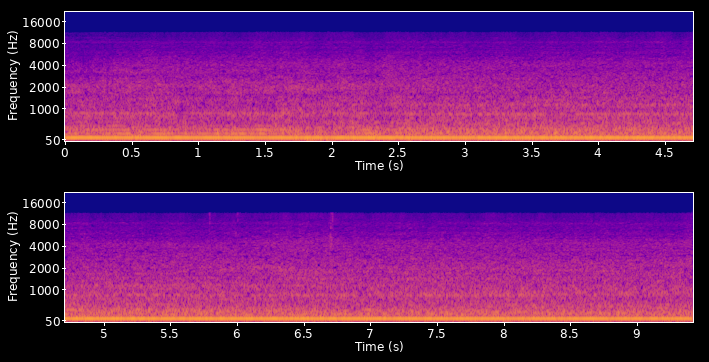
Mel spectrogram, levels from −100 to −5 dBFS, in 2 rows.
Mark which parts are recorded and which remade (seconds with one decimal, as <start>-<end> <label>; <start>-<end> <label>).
0.0-2.5 remade; 2.5-9.4 recorded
